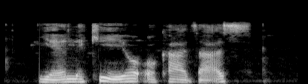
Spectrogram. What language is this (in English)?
Esperanto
